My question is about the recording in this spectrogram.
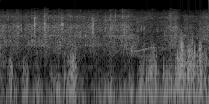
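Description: Wind buffeting a body-worn camera's microphone: a loud, uneven low rumble.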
